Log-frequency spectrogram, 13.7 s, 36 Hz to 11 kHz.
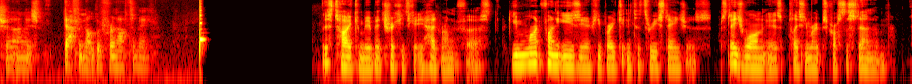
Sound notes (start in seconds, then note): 3.0 cork pops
